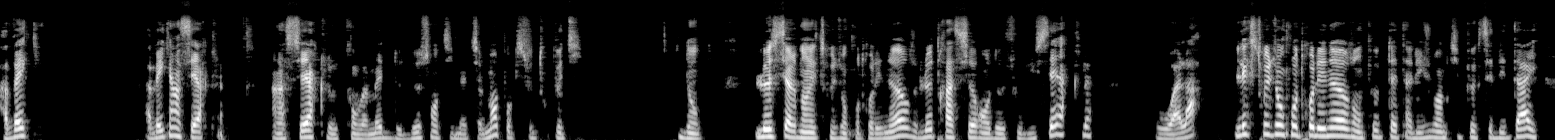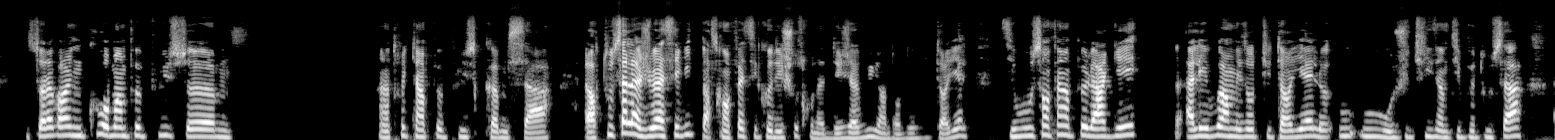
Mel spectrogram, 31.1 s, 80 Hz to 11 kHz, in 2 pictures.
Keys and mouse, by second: 0.1 click, 3.3 click, 4.4 click, 6.5 click, 9.1 click, 12.3 click, 14.7 click, 17.3 click, 20.5 click, 24.0 click, 26.5 click, 28.0 click.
